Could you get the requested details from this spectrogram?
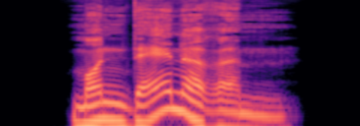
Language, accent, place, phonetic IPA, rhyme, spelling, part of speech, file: German, Germany, Berlin, [mɔnˈdɛːnəʁəm], -ɛːnəʁəm, mondänerem, adjective, De-mondänerem.ogg
- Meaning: strong dative masculine/neuter singular comparative degree of mondän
